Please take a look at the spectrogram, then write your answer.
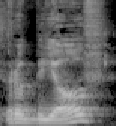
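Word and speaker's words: Рублёв: So it's spelled in America, it's spelled like Rublev, but it's Rublev because there are 2 letters in Russian. There's ye and yo. And in Rublev, so it should be spelled Rubylyov, because that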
